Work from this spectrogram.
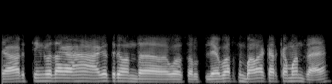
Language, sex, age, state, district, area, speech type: Kannada, male, 18-30, Karnataka, Dharwad, urban, conversation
